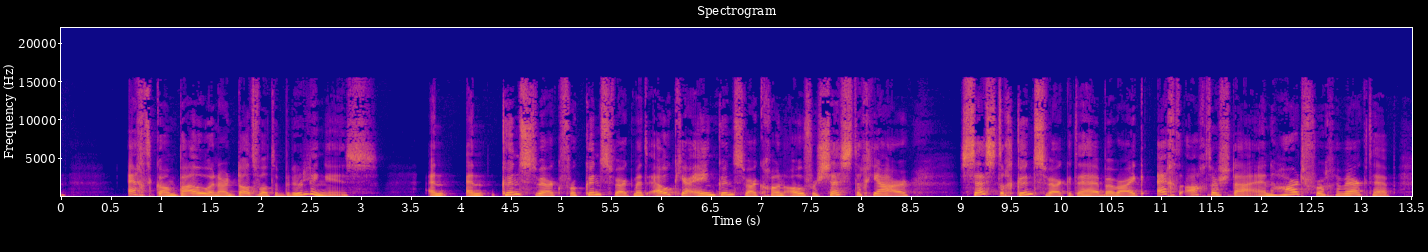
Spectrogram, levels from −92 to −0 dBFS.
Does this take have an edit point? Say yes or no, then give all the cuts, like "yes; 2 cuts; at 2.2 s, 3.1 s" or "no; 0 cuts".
no; 0 cuts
